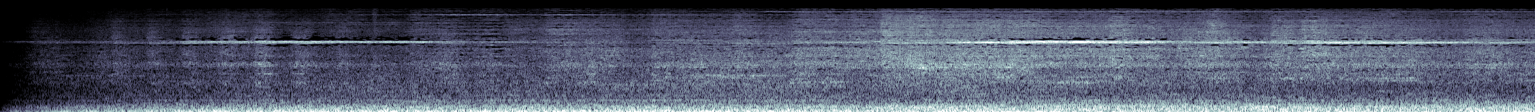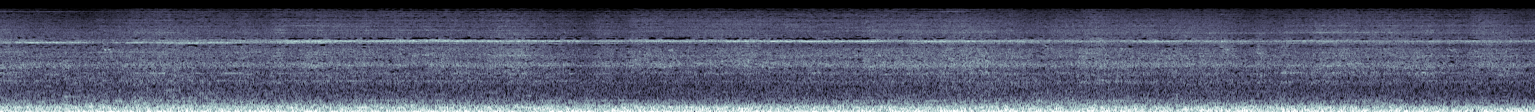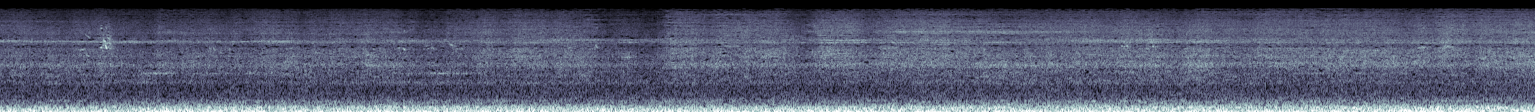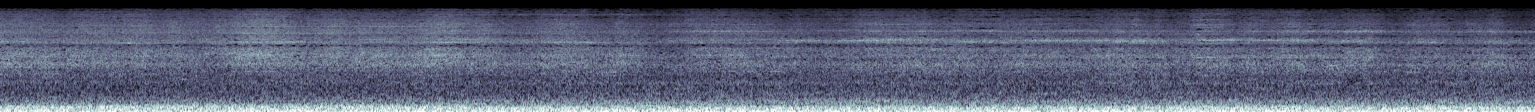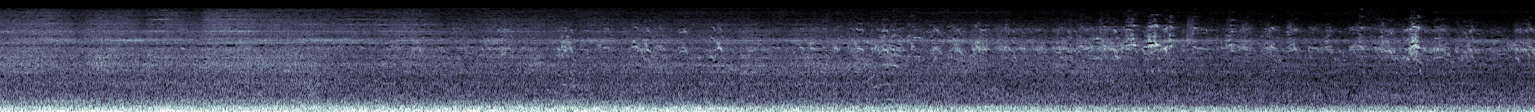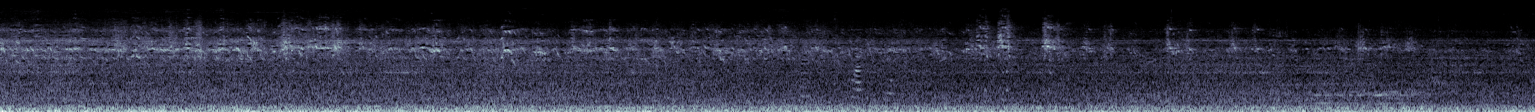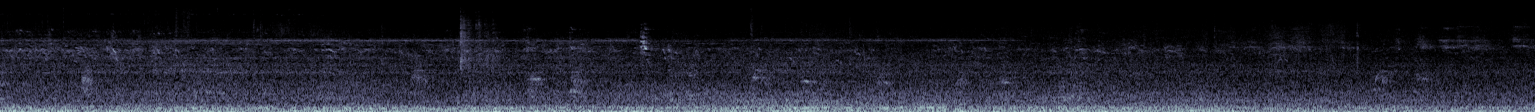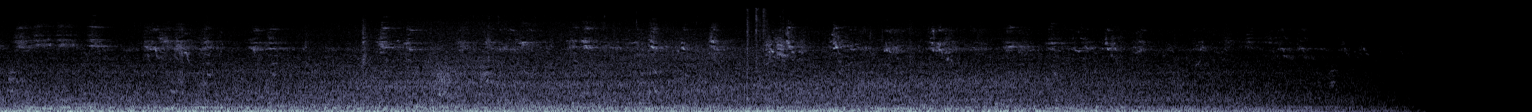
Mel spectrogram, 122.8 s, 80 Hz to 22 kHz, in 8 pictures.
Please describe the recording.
I only just caught this. The sound of a freight train passing through Port Augusta - South Australia,. And then it is gone.
Recorded onto a Zoom f4 with two sennheiser mics arranged in an MS setup.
